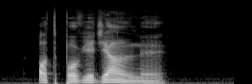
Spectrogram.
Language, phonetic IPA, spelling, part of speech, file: Polish, [ˌɔtpɔvʲjɛ̇ˈd͡ʑalnɨ], odpowiedzialny, adjective / noun, Pl-odpowiedzialny.ogg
